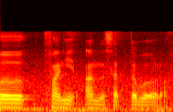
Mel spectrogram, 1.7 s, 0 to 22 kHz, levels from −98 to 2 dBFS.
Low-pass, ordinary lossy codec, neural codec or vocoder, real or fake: none; none; none; real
